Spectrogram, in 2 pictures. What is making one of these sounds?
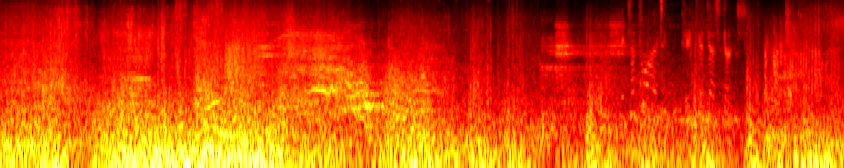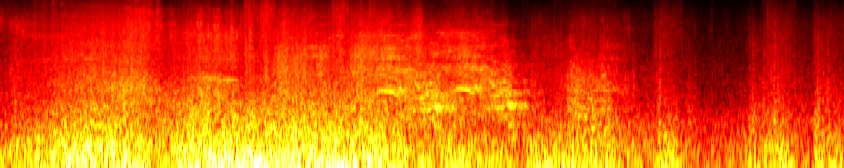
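A column of fire roars down and explodes with a deep rumble.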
